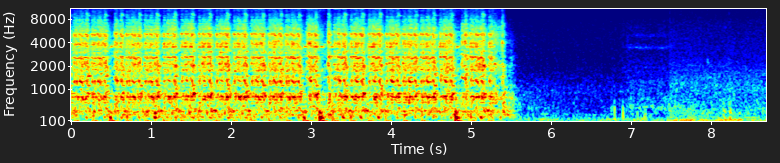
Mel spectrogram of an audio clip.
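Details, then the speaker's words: Keeway 125cc with Suzuki GN/GS engine, unstarted 18 months, new battery; steady starter cranking about two beats a second for five seconds, never catches; owner suspects air/choke setting or a dry carb, unsure. "the more I try and start it the more it's spluttering away so I think it is just air related or bit of playing with that choke not been started for 18 months so maybe the carb was dry"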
